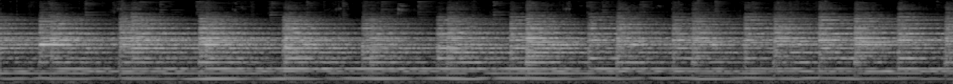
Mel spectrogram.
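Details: Church bells ringing in Bergen, Norway, in late September, with steady repeated strokes about once a second and no animal sounds heard.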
